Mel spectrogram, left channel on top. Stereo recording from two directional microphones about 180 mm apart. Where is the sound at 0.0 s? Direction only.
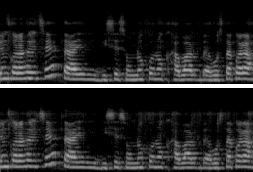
25° left (ahead or behind).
